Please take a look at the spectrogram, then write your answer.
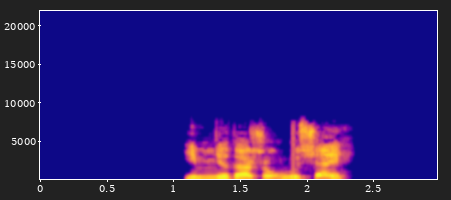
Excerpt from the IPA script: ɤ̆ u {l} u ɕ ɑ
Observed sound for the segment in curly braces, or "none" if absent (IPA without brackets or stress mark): l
